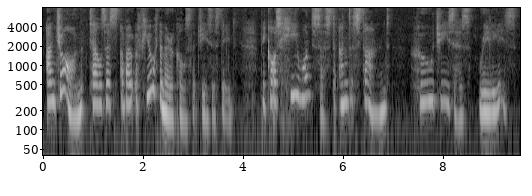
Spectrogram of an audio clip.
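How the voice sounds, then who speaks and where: A woman reading and explaining a story for children, with gentle dramatic phrasing that often drops into a hush. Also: on the high side, sing-song. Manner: dramatic, deliberate phrasing, often breathy and hushed.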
